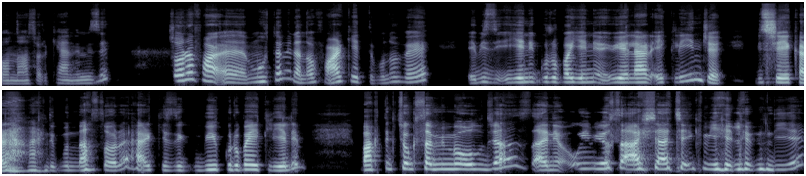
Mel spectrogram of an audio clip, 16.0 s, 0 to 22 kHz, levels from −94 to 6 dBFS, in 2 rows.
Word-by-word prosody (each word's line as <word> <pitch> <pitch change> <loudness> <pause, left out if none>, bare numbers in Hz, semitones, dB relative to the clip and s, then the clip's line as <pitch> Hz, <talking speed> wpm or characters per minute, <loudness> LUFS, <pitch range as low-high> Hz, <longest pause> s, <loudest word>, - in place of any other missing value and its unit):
ondan 135 0 -15
sonra - - -23
kendimizi. 145 - -16 0.6
Sonra 270 +6 +1
far 210 - +2
muhtemelen 220 - -7
o 195 +2 -7
fark 225 +3 +3
etti 205 -9 -11
bunu 210 +8 -18
ve, 220 +9 -6 0.4
e, 160 - -12
biz 200 -3 -13
yeni 195 +4 -4
gruba 205 -1 -3
yeni 195 0 -3
üyeler 190 0 +3
ekleyince 230 +11 -6 0.3
biz 185 - -2
şeye 190 -1 +4
karar - - +3
verdik, 185 0 -9
"Bundan 195 +2 -1
sonra 205 -4 -5
herkesi 195 -2 -3
büyük 215 +3 -2
gruba 225 0 +1
ekleyelim." 215 - 0 0.6
Baktık 240 +4 +3
çok 260 -2 +1
samimi 245 -1 +2
olacağız, 245 - 0
hani 200 0 +2
uymuyorsa 265 +3 -2
aşağı 245 +2 +6
çekmeyelim 240 -1 -2
diye. 245 - -9
215 Hz, 140 wpm, -22 LUFS, 190-245 Hz, 0.6 s, aşağı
